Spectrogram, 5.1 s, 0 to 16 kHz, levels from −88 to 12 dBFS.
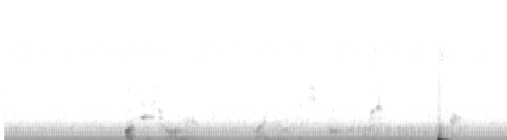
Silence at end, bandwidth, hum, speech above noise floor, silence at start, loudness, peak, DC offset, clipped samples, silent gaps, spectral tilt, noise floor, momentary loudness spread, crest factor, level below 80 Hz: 0.55 s; 3.9 kHz; none; 9 dB; 1.25 s; -30 LUFS; -8 dBFS; under 0.1%; under 0.1%; none; -11 dB/octave; -55 dBFS; 27 LU; 30 dB; -44 dBFS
